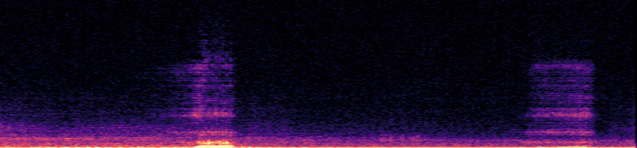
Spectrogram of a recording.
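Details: Debo, a sleeping American Staffordshire Terrier/Pitbull aged four, breathes heavily near a microphone. Two rasping snores roughly three and a half seconds apart, rough and low with a hissy edge, against a soft steady drone.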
